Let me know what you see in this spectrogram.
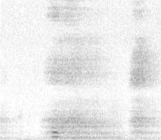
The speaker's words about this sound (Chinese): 从我嘴里呼出去的每一口喘息，热热的，都在让你变得更加的舒服。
